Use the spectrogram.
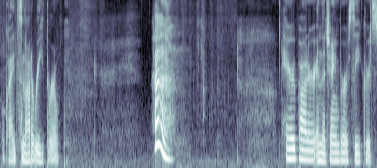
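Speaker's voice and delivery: plain reading voice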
